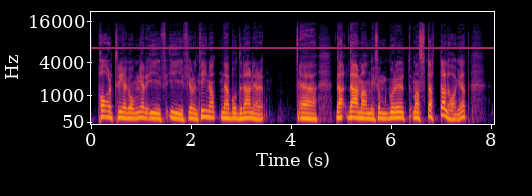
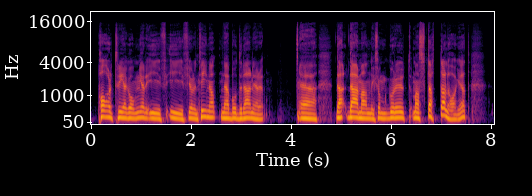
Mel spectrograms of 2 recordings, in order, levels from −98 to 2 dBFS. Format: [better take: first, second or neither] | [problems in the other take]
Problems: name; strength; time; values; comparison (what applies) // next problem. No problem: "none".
second | high-pitched whine; faint; throughout; 6.5 kHz, 20 dB below the speech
